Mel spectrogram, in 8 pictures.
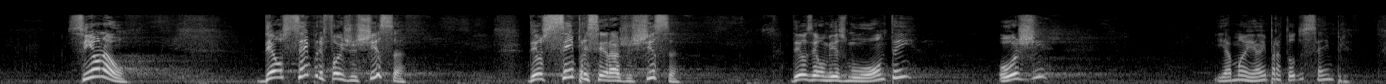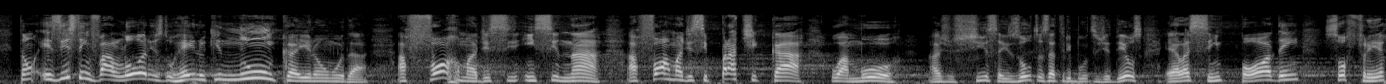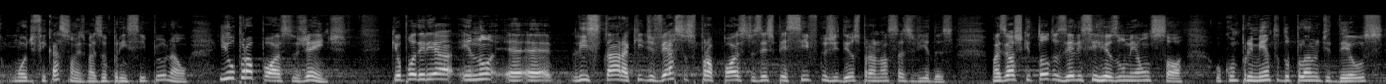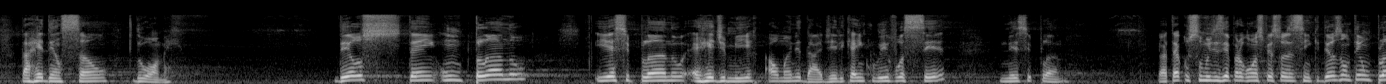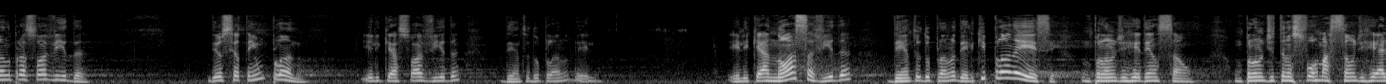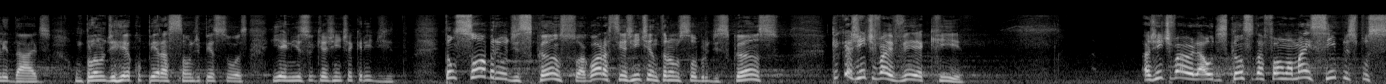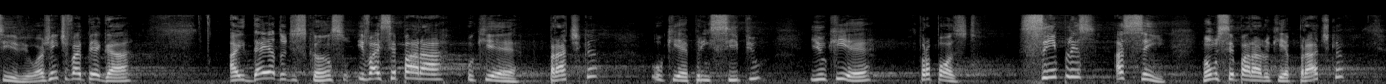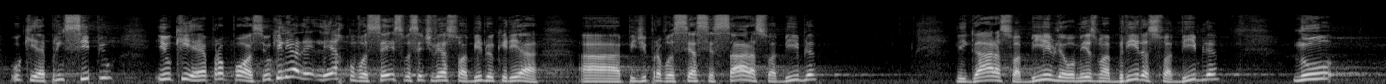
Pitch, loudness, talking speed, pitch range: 185 Hz, -20 LUFS, 160 wpm, 160-225 Hz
